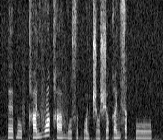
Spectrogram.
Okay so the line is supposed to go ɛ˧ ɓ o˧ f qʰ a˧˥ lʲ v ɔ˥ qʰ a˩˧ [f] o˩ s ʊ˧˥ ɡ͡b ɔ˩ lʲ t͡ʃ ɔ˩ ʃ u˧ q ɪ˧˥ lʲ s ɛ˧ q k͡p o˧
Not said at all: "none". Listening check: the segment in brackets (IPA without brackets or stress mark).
v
